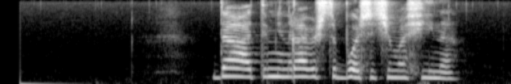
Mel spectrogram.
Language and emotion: Russian, positive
